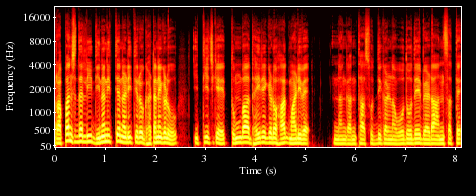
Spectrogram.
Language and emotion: Kannada, sad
